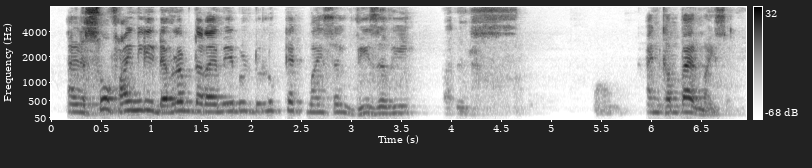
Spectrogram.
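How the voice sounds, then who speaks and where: Soft-spoken and fairly quick, a man with a high voice and ordinary pitch variation leaves long, frequent pauses. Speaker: spiritual teacher. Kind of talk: spiritual discourse.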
